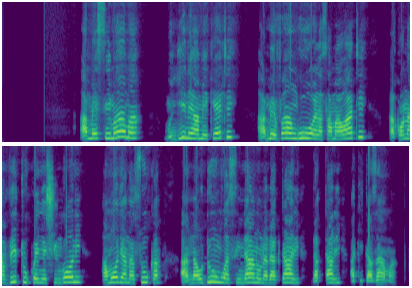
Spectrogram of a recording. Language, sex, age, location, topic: Swahili, male, 18-24, Kisii, health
